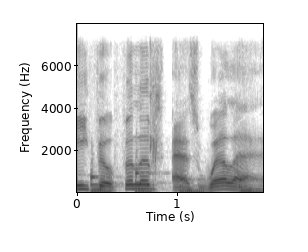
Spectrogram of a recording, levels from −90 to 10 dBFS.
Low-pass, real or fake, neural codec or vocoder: 7.2 kHz; real; none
